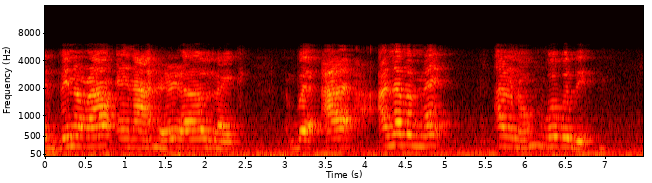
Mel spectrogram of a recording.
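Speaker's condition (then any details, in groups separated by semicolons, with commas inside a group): Cerebral palsy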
